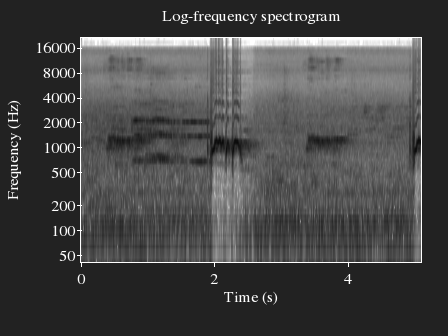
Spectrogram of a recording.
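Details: Local zebra dove singing: a loud, bubbly burst of rapid stuttered coos around two seconds in, with another starting at the end, over steady humming tones and low background rumble.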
